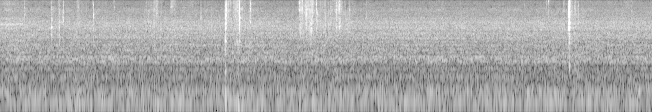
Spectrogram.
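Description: Small plastic parts click and tap as hands handle a device.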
